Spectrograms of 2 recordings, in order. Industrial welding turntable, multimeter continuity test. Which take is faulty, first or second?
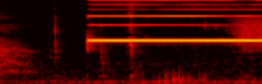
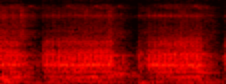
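first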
